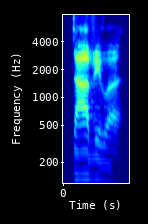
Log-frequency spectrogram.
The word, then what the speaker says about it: Davila: And for the record, so everyone knows, I said it wrong the first time that I asked him how to say it. I totally got it wrong, but he instructed me on how to do it. Davila. So that's how you say it, everybody.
